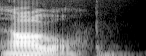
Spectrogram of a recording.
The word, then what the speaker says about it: Hoggle: Like, Hoggle? – Yeah, maybe. – Yeah, it's Hoggle. – Yeah, they kept getting his name wrong. Yeah. It was like Hogwarts.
